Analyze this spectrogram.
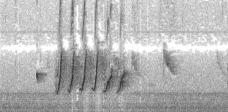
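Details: Black-naped monarch calling: a burst of six bright, upslurred chipping notes in just over a second, followed by scattered thin descending whistles against a quiet, hissy background.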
